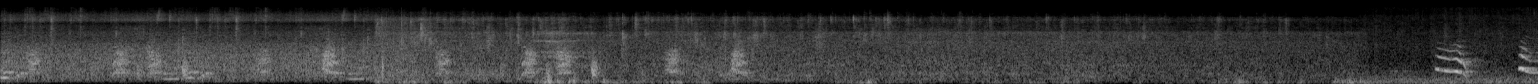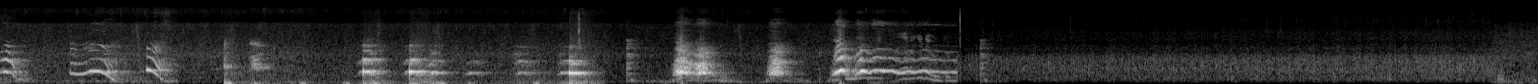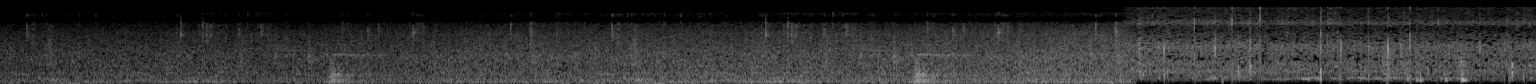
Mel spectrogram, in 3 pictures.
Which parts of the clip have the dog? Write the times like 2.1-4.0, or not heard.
0.1-7.5, 14.3-25.2.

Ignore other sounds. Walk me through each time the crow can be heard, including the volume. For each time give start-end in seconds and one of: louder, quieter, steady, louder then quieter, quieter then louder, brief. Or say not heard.
not heard.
